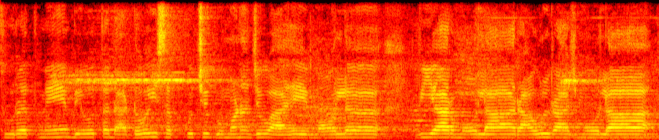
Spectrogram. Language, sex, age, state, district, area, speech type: Sindhi, female, 45-60, Gujarat, Surat, urban, spontaneous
